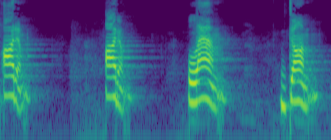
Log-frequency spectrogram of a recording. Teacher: No se pronuncia ni la B ni la N. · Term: muda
